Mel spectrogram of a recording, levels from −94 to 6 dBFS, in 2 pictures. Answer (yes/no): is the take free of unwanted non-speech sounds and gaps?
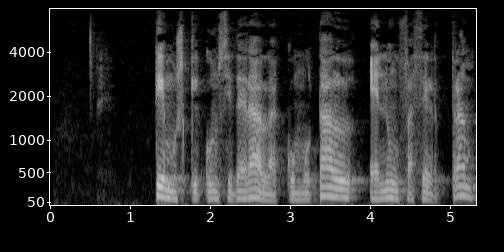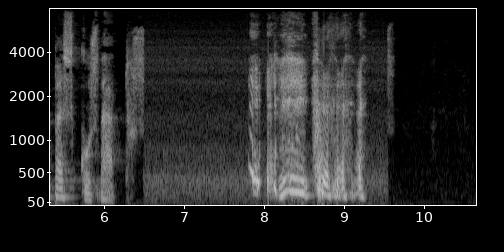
no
